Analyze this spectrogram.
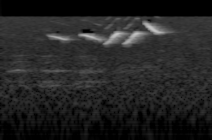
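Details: Yellow-bellied seedeater song in the 'siu siu professor' style, a short phrase of long whistled notes followed by quick slurred upward and downward whistles.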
